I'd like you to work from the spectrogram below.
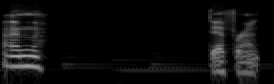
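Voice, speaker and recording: A man playing a reserved, formal vampire in a tabletop game, speaking in measured, terse, guarded lines. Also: on the high side, creaky, warm tone, no room sound, lo-fi sound, soft background music, pitched above the performer's own voice, full character voice. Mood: cool, probing.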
